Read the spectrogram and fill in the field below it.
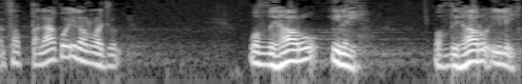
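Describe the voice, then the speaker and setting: A man giving a classical Islamic law lesson, explaining a text slowly and repeating his points. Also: a little high, dark tone, husky, in a large hall. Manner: slow, measured explanation with frequent repetition of points. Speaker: religious scholar teaching a text.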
